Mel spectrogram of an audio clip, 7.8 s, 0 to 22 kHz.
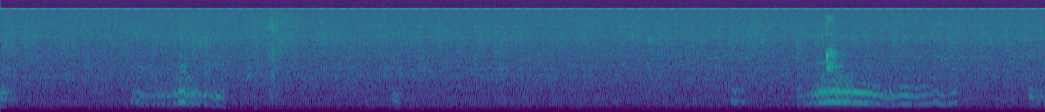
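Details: Willow, a female Toy Fox Terrier born in April 2012, plays with a pig's ear she is trying to figure out. Two short, tonal, whiny grumbles rise and fall, about five seconds apart, in an otherwise quiet indoor setting.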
